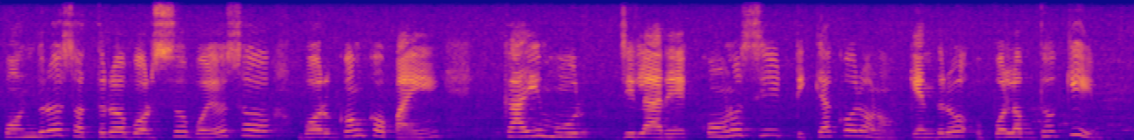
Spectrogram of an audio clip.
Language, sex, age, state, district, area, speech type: Odia, female, 18-30, Odisha, Mayurbhanj, rural, read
